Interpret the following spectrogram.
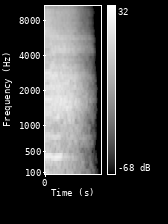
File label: Down, kr; Mirianne; kingsraid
